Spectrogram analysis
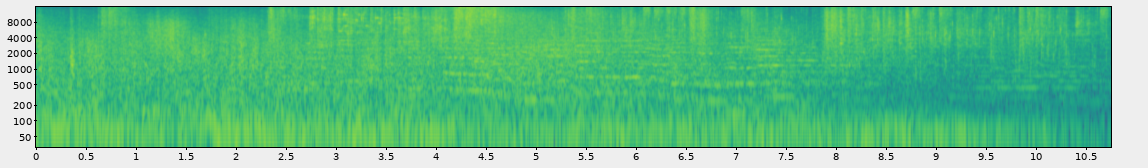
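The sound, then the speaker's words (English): Explosions from incoming weapons fire striking a starship in a space battle, heard as a loud, continuous, rumbling barrage layered with dense tonal sound, easing slightly toward the end. “Warning! Warning! Incoming weapons fire from Excalibur.”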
